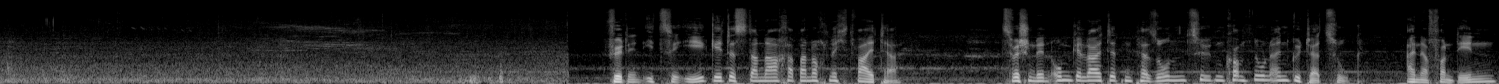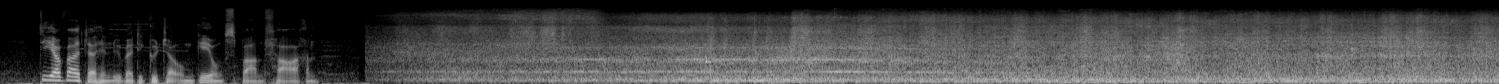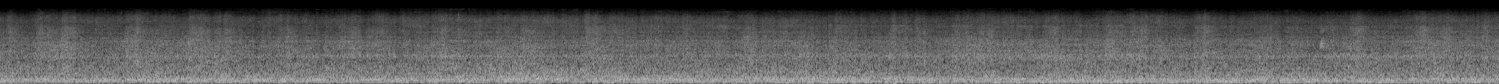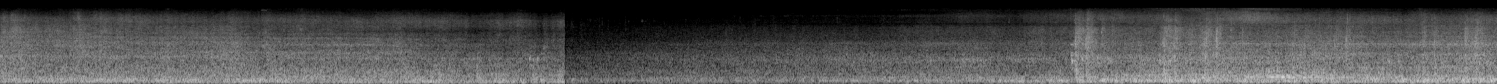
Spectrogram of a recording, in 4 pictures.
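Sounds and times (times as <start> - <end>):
freight train rumbling past: 0.0 - 15.2, 18.6 - 59.9
wheels clacking: 55.6 - 59.9.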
